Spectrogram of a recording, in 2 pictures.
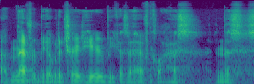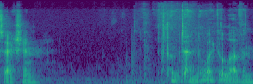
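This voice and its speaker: A quiet man speaks at a moderate pace, leaving long, frequent pauses. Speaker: day trader vlogger. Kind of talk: casual trading recap. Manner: quiet, subdued.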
